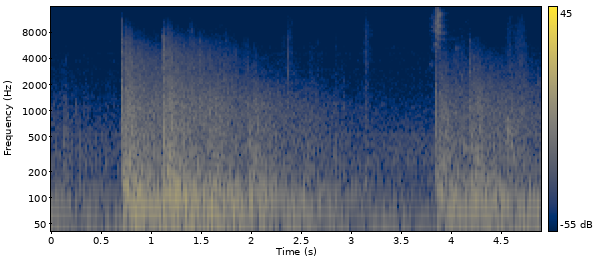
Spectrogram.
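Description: A sniper rifle fires loud, echoing shots.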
